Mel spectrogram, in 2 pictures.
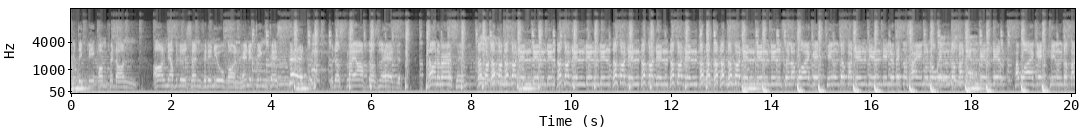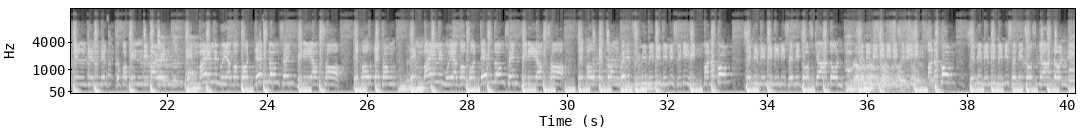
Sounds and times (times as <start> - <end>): Music: 0.0 - 40.1.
